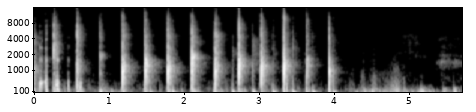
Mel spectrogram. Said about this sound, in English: Whenever we give ourselves a round of applause on this show, it's just so sad.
